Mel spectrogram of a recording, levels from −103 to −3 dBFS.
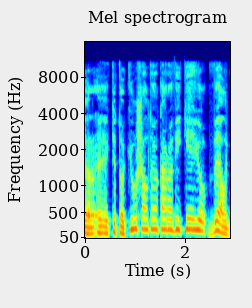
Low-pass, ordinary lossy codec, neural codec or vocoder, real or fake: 10.8 kHz; AAC, 48 kbps; none; real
